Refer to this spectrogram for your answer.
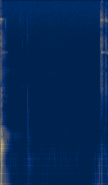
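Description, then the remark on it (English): Glasses clink together once in a toast, a brief bright ring with a short trailing chime near the end, preceded by a dull low knock and then near silence. “Cheers.”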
